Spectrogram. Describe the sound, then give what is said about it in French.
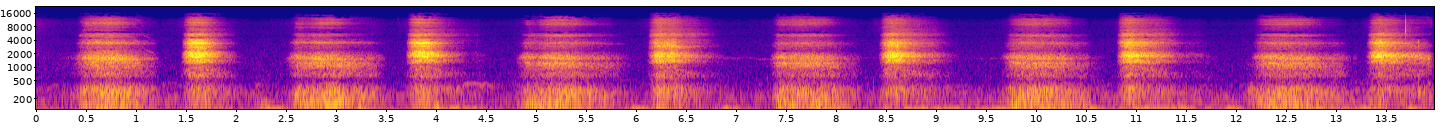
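Rapid, forceful bellows breathing through both nostrils only, done as a seated breathing exercise, in a steady rhythm, roughly one breath every second or so, each a sharp rushing puff, with no talking. “Euh, je n'ai pas précisé que la respiration, elle se fait uniquement avec les deux narines.”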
